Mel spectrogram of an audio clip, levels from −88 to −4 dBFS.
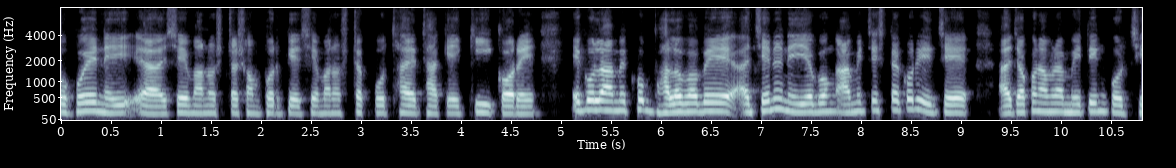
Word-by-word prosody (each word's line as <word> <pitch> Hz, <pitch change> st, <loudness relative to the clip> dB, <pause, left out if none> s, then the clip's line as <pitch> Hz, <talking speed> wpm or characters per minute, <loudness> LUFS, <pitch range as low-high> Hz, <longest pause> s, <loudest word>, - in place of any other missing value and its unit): হয়ে 190 Hz, +1 st, +4 dB
নেই 155 Hz, 0 st, 0 dB, 0.2 s
অ্যা 150 Hz, -2 st, +5 dB, 0.2 s
সে 165 Hz, -, +1 dB, 0.2 s
মানুষটা 155 Hz, 0 st, -3 dB
সম্পর্কে। 150 Hz, 0 st, -3 dB
সে -, -, -3 dB
মানুষটা 150 Hz, +2 st, -5 dB, 0.2 s
কোথায় 155 Hz, 0 st, 0 dB
থাকে, 150 Hz, 0 st, -2 dB, 0.2 s
কি 175 Hz, -1 st, -2 dB, 0.2 s
করে 145 Hz, -1 st, +5 dB, 0.5 s
এগুলা 215 Hz, +2 st, +5 dB
আমি 200 Hz, 0 st, -2 dB
খুব 215 Hz, -1 st, +2 dB, 0.2 s
ভালোভাবে 180 Hz, +2 st, +4 dB, 0.3 s
অ্যা 170 Hz, -, +2 dB
জেনে 205 Hz, +5 st, +1 dB
নেই 175 Hz, -1 st, -1 dB
এবং 180 Hz, +1 st, 0 dB, 0.2 s
আমি 175 Hz, +3 st, -1 dB
চেষ্টা 210 Hz, +1 st, -4 dB
করি 225 Hz, -1 st, +1 dB, 0.2 s
যে 165 Hz, -1 st, +4 dB, 0.5 s
আ -, -, +6 dB
যখন 180 Hz, +3 st, +1 dB
আমরা 180 Hz, 0 st, 0 dB
মিটিং 180 Hz, +2 st, -2 dB
করছি 160 Hz, 0 st, -2 dB
170 Hz, 160 wpm, -23 LUFS, 155-190 Hz, 0.5 s, আ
